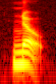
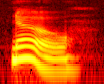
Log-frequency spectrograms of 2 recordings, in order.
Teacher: in Spanish or Japanese, the word no is, to our ear, clipped or abbreviated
